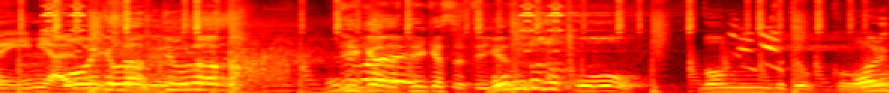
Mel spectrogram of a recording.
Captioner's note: heartbeat increases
